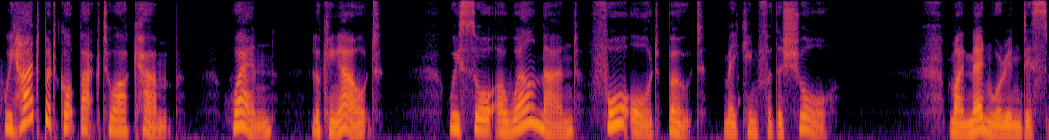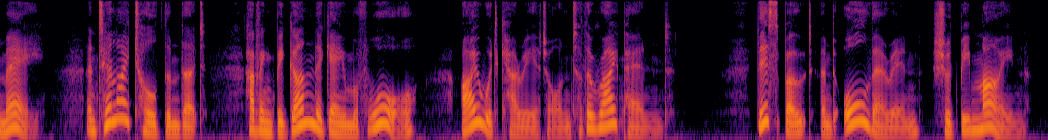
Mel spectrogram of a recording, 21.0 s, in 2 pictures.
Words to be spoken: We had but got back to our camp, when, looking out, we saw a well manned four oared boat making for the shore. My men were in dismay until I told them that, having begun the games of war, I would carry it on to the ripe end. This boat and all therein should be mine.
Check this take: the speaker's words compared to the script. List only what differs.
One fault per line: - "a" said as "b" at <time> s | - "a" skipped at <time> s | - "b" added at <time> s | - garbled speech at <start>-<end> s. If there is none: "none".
- "games" said as "game" at 13.7 s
